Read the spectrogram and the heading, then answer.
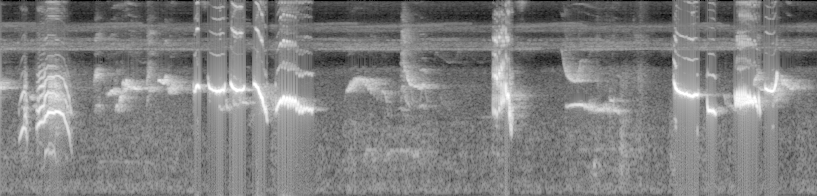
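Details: Black-breasted Oriental magpie-robin singing, meant to stir a sluggish bird into full song. Varied whistles, buzzy trills and slurred falling notes come in irregular bursts separated by short pauses.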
